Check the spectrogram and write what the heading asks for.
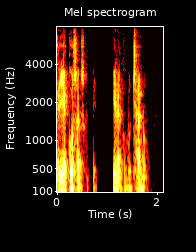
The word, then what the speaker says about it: Txano: Me hizo gracia en cuanto leí lo primero que dije, Chano, Chano, con TX.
